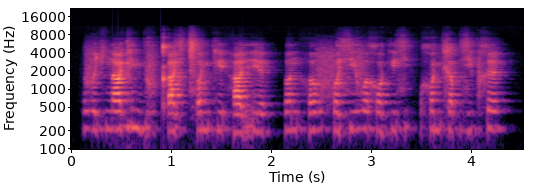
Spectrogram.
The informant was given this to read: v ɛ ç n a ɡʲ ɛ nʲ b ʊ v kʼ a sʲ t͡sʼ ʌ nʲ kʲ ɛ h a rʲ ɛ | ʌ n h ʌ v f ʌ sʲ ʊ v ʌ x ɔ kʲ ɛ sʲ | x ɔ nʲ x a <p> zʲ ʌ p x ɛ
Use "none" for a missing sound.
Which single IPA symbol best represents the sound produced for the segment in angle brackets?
p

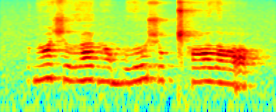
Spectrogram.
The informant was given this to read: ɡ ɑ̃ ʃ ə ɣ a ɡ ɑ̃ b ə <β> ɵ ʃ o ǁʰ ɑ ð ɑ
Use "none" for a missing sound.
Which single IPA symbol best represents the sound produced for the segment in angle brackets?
ð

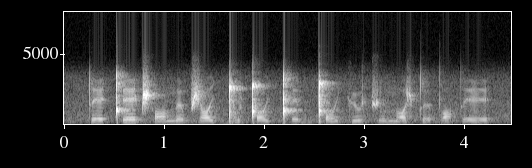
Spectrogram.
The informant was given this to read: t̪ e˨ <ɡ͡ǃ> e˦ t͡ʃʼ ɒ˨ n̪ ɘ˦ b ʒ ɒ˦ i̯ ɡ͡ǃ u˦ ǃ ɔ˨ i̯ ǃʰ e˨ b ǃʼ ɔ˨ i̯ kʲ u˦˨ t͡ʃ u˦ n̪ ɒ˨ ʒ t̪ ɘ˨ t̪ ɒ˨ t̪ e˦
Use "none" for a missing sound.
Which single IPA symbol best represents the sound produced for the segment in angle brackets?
ǃʼ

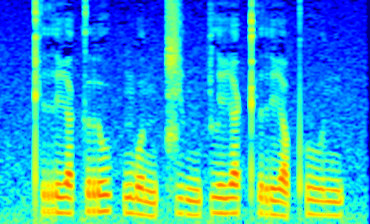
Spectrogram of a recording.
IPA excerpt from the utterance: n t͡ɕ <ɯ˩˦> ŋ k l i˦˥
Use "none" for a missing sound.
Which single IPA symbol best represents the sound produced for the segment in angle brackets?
ɯ˩˦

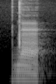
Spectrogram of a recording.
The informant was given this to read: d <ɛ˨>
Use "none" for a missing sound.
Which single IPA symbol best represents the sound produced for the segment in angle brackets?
ɛ̃˨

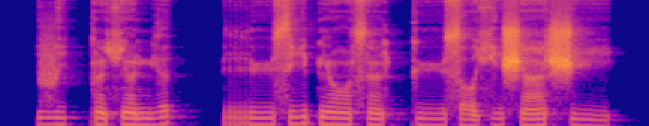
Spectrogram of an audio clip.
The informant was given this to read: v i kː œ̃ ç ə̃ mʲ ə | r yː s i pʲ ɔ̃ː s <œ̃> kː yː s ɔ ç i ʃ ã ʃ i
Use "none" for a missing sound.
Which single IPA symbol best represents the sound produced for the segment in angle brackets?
œ̃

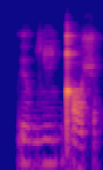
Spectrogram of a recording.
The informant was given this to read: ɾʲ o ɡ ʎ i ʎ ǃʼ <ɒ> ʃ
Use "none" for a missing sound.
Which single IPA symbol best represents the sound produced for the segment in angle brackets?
ɒ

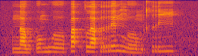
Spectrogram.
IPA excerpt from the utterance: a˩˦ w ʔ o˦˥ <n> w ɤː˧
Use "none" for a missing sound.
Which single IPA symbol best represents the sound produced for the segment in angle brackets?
m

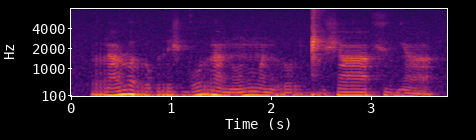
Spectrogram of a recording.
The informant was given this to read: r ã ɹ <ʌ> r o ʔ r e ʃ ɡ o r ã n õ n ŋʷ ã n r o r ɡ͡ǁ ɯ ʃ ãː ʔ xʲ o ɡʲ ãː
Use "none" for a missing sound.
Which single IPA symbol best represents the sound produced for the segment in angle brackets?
ʌ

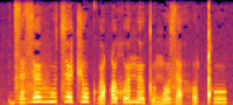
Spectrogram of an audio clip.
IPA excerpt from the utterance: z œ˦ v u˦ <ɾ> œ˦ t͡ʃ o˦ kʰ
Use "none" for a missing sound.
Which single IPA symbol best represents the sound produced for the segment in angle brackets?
t͡s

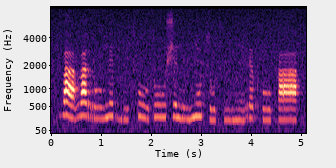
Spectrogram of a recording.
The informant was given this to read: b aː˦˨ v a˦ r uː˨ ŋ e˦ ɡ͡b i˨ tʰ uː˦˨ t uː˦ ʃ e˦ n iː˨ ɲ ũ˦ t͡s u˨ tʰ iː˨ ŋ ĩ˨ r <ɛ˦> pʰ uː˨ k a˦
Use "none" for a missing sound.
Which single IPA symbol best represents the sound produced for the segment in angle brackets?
ɛ˦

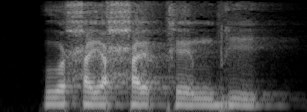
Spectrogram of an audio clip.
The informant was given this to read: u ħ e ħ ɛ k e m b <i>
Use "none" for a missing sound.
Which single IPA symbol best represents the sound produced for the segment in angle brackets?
i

